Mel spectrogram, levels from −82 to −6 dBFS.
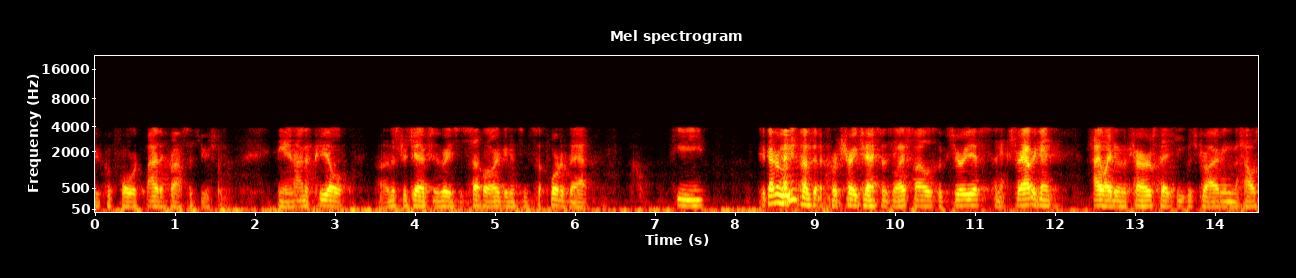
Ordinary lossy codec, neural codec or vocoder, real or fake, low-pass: AAC, 16 kbps; codec, 16 kHz, 1 kbps, FunCodec, trained on Chinese and English, 50 frames a second; fake; 7.2 kHz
